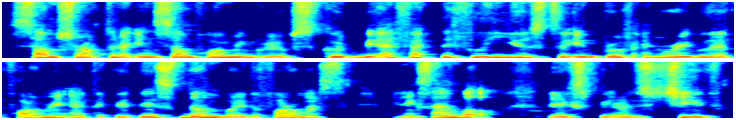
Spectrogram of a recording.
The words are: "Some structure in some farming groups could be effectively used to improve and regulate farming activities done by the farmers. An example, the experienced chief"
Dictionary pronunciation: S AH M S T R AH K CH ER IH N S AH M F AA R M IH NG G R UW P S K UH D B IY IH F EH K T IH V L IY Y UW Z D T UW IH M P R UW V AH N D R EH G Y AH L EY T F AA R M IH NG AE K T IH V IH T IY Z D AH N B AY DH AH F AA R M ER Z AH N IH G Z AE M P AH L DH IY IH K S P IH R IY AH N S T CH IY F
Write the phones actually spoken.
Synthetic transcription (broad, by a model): S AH M S T R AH K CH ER IH N S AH M F AA R M IH NG G R UW P S K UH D B IY IH F EH K T IH V L IY Y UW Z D T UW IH M P R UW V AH N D R EH G Y AH L EY T F AA R M IH NG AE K T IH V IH T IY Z D AH N B AY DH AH F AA R M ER S AH N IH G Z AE M P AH L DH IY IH K S P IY R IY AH N S CH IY F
